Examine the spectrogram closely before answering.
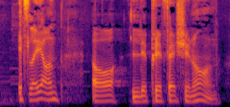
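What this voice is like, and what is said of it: Put-on foreign accent. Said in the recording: “Oh, beautiful accent. ... I've been practicing.”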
